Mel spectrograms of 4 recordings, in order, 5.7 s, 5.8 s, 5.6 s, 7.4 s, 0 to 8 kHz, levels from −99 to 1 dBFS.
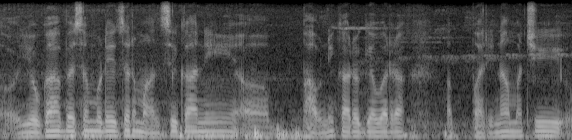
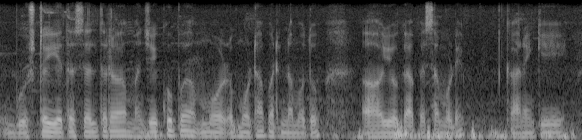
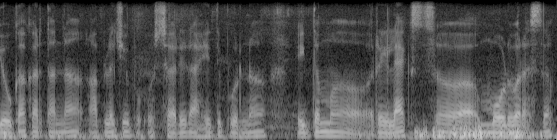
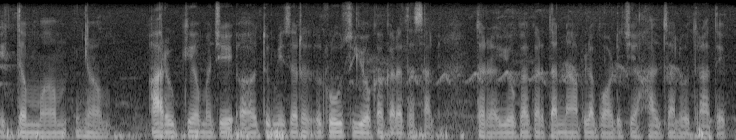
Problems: constant background noise, continuous background conversations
